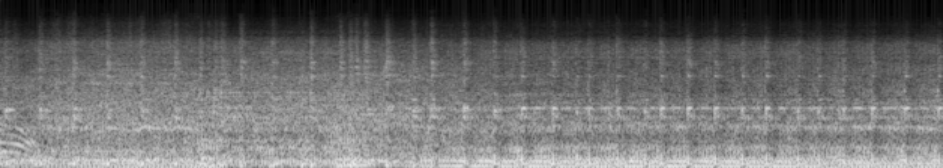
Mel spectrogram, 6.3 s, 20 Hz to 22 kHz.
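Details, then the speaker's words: 1972 Ski-Doo Elan snowmobile, single-cylinder two-stroke, after repairs: steady, even popping at idle with no misses or knocks; running cleanly. "it's a 340 single start it up let it run it's gonna be a little smoky those single cylinders just have their own sound sounds pretty cool"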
